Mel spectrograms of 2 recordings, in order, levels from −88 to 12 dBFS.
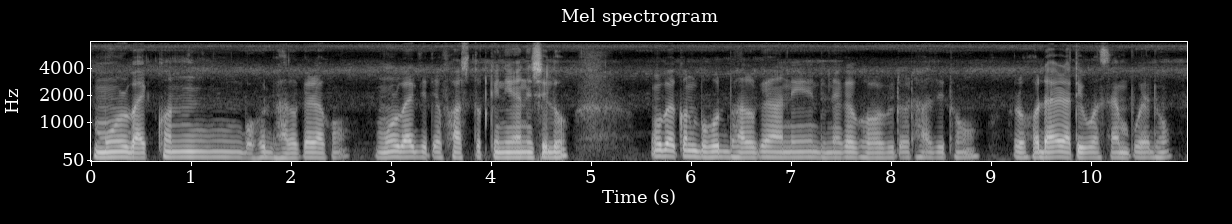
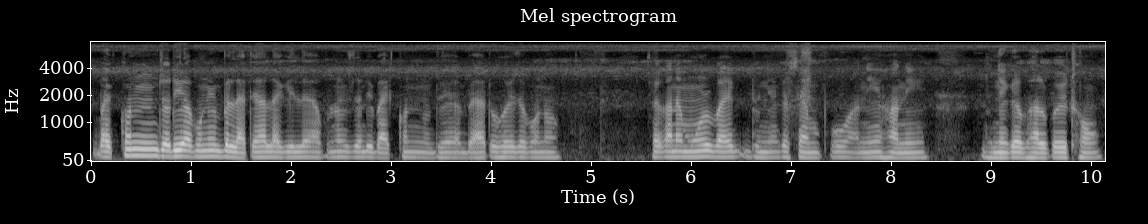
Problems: constant background noise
